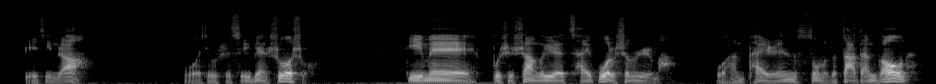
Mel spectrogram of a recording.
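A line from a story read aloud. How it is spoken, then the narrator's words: Calm, offhand. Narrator (Chinese): 田三九又淡淡的说道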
